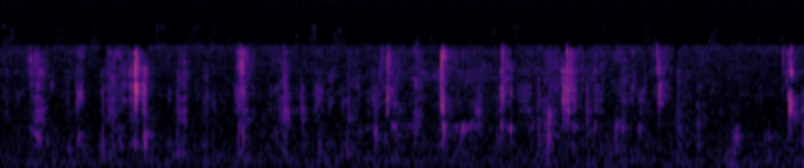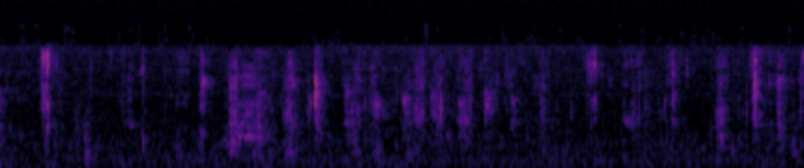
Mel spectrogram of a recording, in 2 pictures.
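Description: Faint close-up chewing of a person eating shredded scallion salad and stir-fried kimchi: scattered soft clicks and mouth noises, irregular, over a quiet room.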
